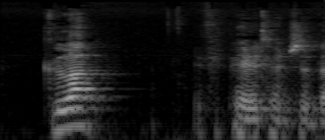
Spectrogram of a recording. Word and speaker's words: 歌: This is ge, but this means song, right? 唱歌. This is a song, so this component is a phonetic component here, and it's usually pronounced something like ge.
